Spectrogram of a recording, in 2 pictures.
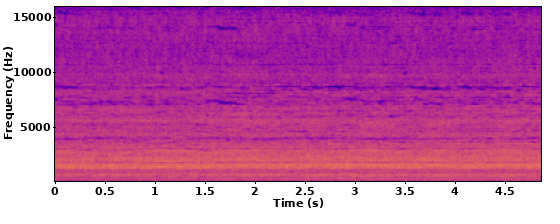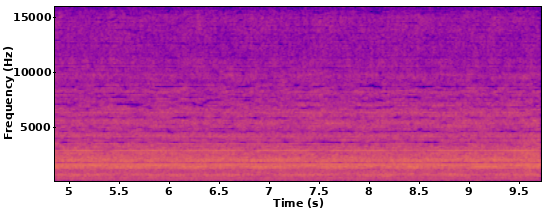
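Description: A hair dryer blows steadily on paint, drying it in a continuous loud, even whine with a constant pitch throughout, no voices, and a narrow tonal hum sitting over a broad rush of airflow.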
